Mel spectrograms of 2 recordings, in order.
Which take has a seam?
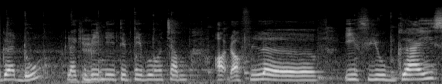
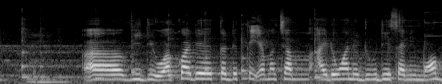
first; 1 cut; at 3.3 s

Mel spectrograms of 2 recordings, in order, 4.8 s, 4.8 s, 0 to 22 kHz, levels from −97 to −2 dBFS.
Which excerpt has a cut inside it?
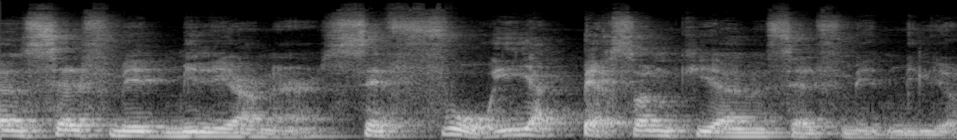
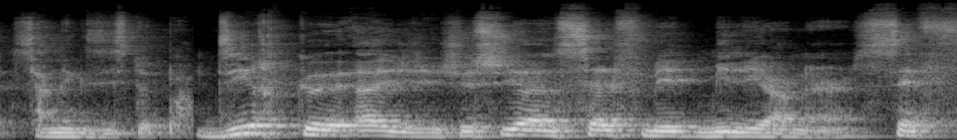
second; 1 cut; at 0.9 s

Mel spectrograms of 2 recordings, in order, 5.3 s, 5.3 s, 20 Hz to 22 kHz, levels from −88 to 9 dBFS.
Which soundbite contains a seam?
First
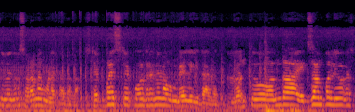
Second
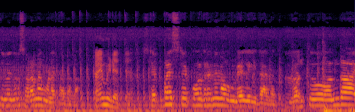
first; 1 cut; at 1.2 s

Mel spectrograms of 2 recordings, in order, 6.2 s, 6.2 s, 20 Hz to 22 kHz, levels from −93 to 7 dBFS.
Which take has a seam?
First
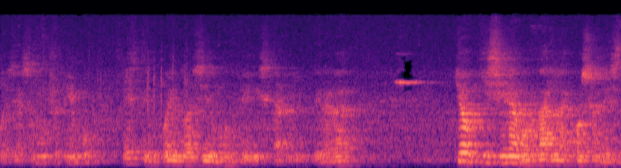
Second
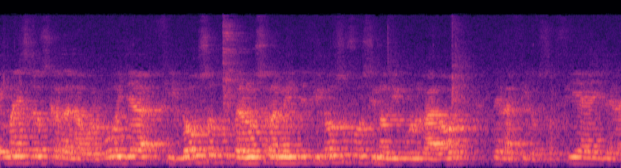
first; 1 cut; at 2.4 s

